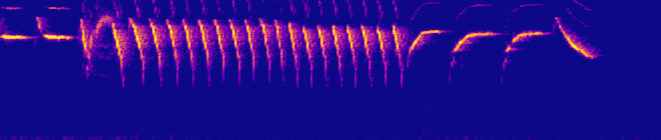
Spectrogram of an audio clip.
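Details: Canary giving a brief whistled note, then a fast even trill of about twenty-five sharp downstrokes, ending with a few rising whistles and one loud falling sweep before silence.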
